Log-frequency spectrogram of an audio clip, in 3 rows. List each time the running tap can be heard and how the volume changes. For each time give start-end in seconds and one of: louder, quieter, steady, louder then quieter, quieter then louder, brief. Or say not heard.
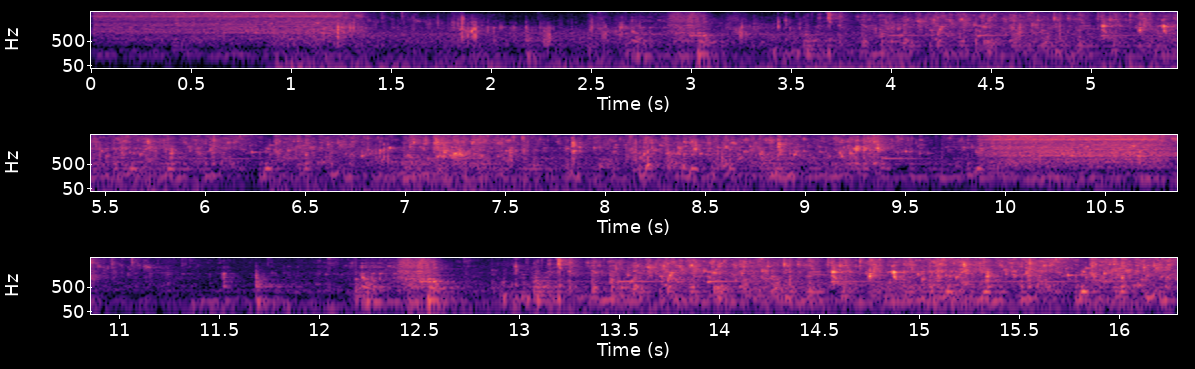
0.0-16.2 louder.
